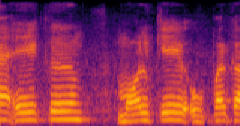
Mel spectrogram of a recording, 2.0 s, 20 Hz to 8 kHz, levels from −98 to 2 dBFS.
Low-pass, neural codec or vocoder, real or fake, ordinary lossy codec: 7.2 kHz; vocoder, 44.1 kHz, 128 mel bands, Pupu-Vocoder; fake; AAC, 32 kbps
